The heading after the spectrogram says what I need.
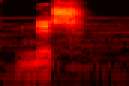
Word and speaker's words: niche: that if that's your nish niche is niche like quiche or how do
